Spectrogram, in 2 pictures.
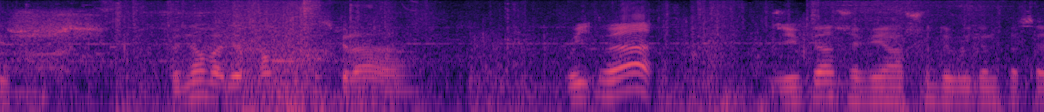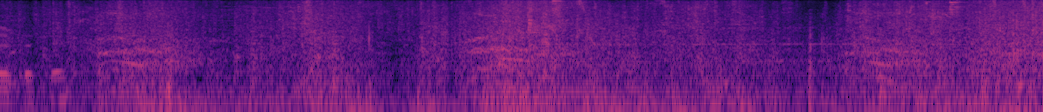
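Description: Energy blasts fire rapidly from a weapon in a video game.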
